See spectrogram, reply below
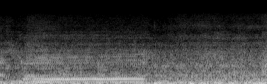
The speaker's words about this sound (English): Oh, the bike just feels lovely leaning into a turn. Accelerate away.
